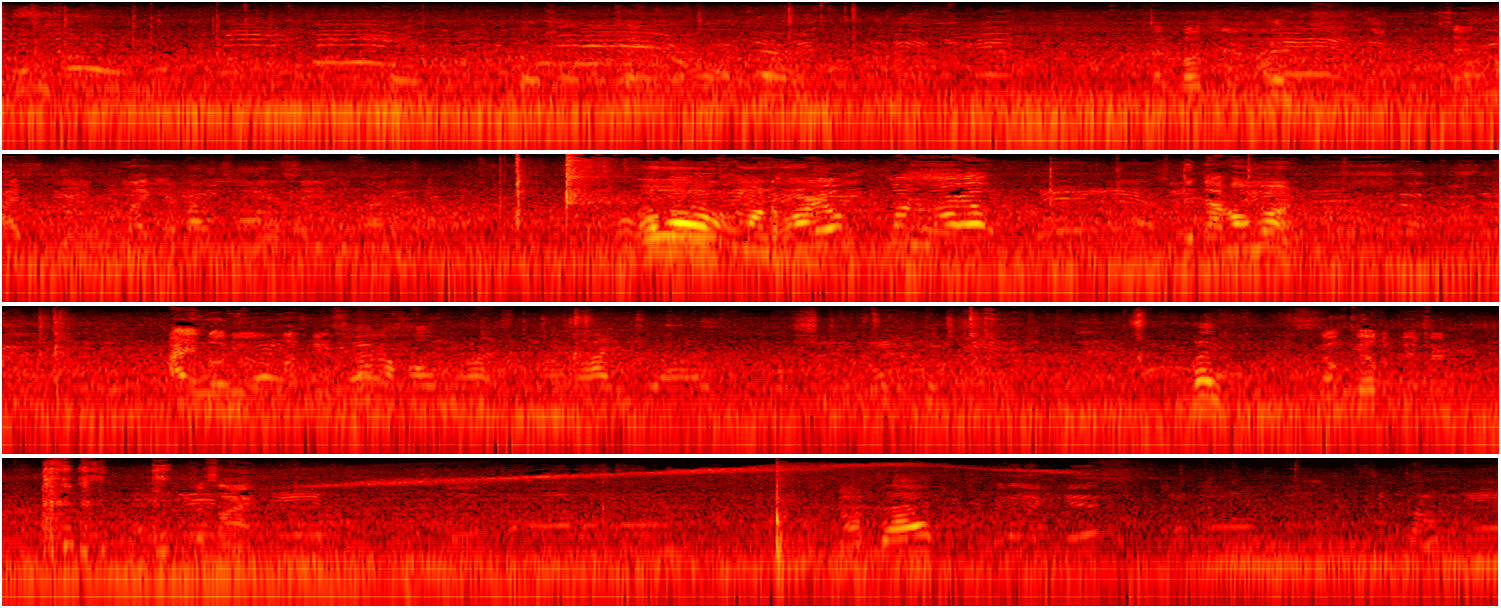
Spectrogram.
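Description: Young players and onlookers call out and cheer across an open field.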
